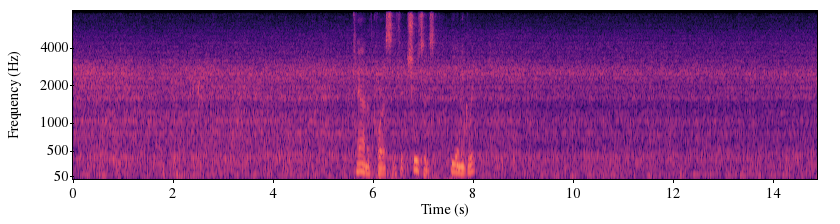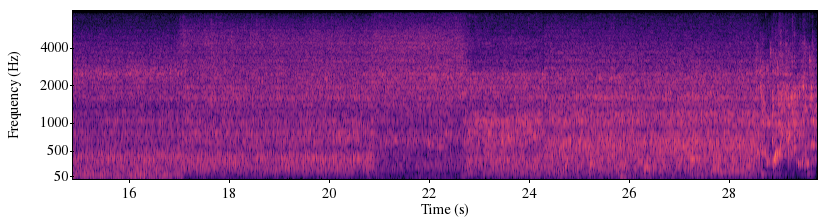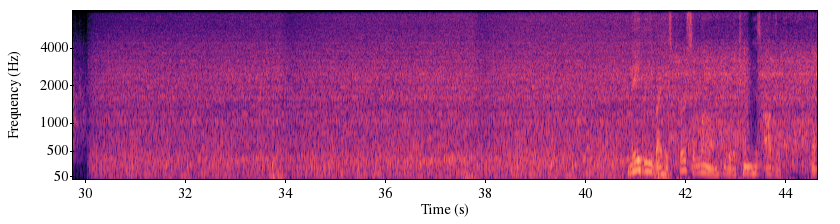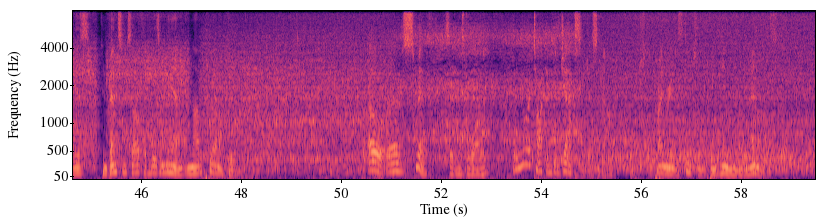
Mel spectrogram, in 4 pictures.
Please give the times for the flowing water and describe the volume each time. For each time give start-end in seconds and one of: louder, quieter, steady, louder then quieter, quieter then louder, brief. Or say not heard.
0.0-59.4 louder.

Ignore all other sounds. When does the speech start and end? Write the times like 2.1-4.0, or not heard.
5.6-8.1, 40.9-48.0, 50.5-58.7.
